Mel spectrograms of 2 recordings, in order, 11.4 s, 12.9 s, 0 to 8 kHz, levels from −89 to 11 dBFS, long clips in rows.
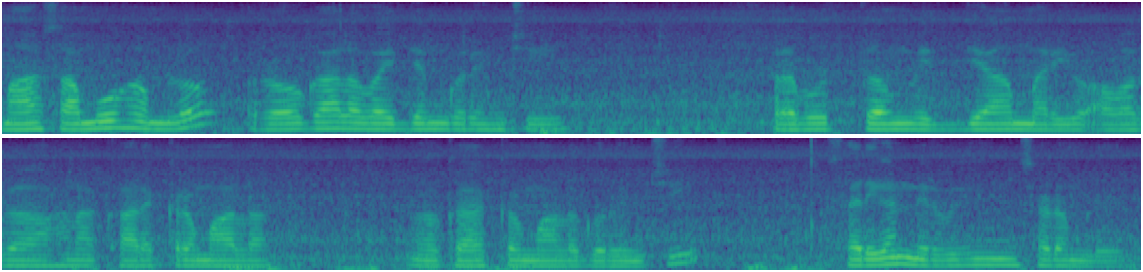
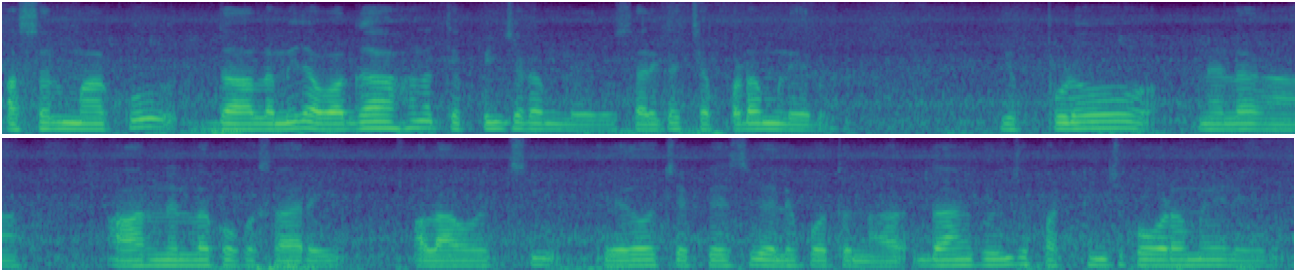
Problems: constant background noise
